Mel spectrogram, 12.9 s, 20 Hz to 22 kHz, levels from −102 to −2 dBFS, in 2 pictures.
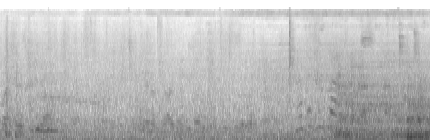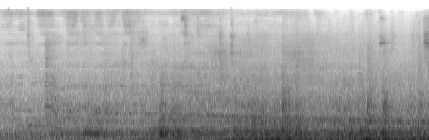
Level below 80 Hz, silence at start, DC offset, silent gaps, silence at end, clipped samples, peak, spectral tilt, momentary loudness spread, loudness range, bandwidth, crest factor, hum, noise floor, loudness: -34 dBFS; 0.05 s; under 0.1%; none; 0 s; under 0.1%; -12 dBFS; -8 dB/octave; 26 LU; 24 LU; 16 kHz; 18 dB; none; -51 dBFS; -28 LUFS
